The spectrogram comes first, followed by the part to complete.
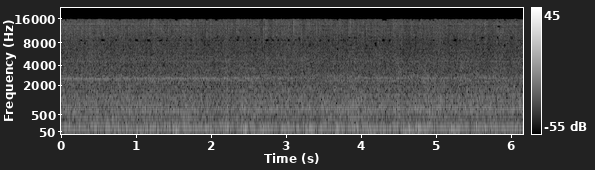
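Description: Steady low hum of kitchen background noise, with no music and no sudden sounds.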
